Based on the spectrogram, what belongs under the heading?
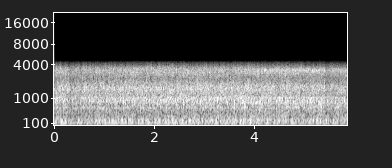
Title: Lola's massive vacuum leak!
